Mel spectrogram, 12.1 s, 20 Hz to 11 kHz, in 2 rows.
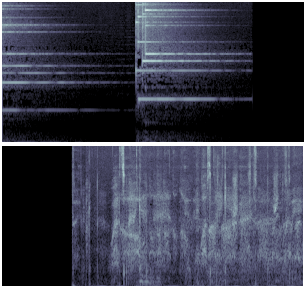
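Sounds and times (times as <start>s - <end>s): bell-like chime ringing: 0.0s - 5.0s.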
